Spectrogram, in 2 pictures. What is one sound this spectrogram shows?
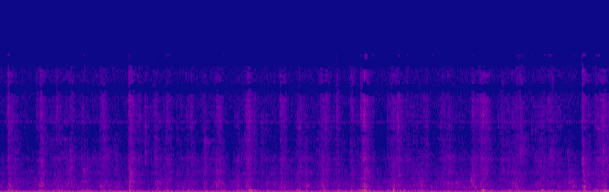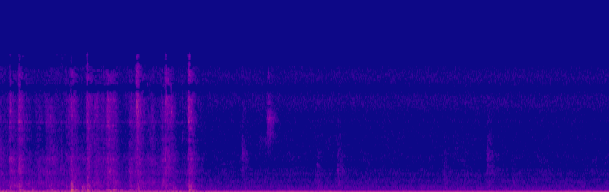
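A washing machine hums steadily.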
